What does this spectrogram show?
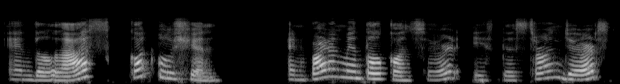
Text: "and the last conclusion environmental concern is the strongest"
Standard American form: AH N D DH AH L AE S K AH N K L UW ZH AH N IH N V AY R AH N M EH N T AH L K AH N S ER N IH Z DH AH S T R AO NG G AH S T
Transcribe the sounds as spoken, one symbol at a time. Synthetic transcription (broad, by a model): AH N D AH L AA S K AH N K L UW SH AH N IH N P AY L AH M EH N T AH L K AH N S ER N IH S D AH S T R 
